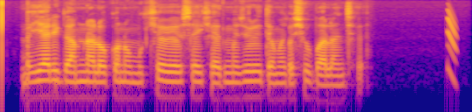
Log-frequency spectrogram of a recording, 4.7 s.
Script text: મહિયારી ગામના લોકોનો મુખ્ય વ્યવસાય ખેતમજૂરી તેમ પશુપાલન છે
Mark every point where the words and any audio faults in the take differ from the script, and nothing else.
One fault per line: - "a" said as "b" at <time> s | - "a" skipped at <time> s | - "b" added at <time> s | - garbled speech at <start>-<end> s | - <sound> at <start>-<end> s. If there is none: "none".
- chirp at 4.5-4.6 s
